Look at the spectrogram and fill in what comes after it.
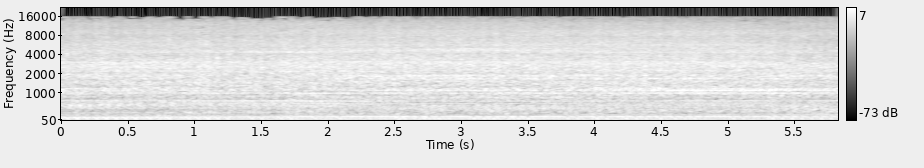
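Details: Kohler Magnum 20 engine, about 40 years old, at operating temperature after carburetor rebuild; mixture screw turned in from about 1.5 turns out to find the sweet spot. Steady idle, even low pulse, slight roughness. Owner suspects it needs a valve job.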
